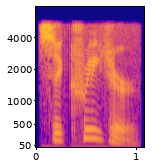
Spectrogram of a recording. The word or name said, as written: secretor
